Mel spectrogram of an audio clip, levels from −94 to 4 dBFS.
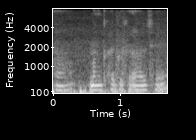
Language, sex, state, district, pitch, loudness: Angika, female, Bihar, Bhagalpur, 155 Hz, -16 LUFS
